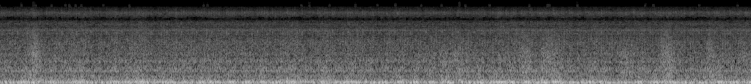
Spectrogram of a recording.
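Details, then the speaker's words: 1953 Chevy 3100 pickup, 235 inline-six first run in over 40 years, fuel squeezed from a bottle into the carburetor bowl: low even rumble at steady idle, no misses or tapping; normal idle. "We freaking did it. So we did have to change our fuel delivery. We got this bottle right here and we just squeeze it to force the fuel into the bowl, and that helped getting fuel into the engine. So, and I got it running."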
